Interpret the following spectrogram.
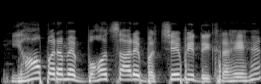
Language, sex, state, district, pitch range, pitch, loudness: Hindi, male, Jharkhand, Ranchi, 150-235 Hz, 220 Hz, -12 LUFS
